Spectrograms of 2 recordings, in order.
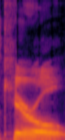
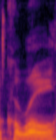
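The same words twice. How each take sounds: First: Said in the usual way. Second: "Carol" with the O accented; alternative pronunciation. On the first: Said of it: "however you pronounce it". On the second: Real, not acted. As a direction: say "Carol" as if the O had an accent mark. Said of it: "I thought that was an accent over the O".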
